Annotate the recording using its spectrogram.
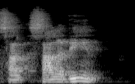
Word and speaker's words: Saladin: Saladin.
